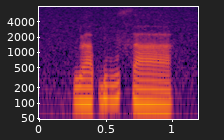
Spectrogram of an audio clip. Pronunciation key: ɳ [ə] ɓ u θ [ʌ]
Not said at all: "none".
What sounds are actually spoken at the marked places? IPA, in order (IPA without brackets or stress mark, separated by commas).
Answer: a, a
